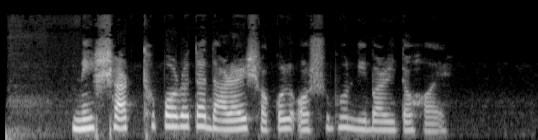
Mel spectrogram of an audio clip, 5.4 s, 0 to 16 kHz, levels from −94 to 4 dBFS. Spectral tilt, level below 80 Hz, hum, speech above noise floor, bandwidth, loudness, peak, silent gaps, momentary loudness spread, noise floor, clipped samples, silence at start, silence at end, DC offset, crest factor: -6.5 dB/octave; -50 dBFS; none; 49 dB; 10.5 kHz; -17 LUFS; 0 dBFS; none; 12 LU; -66 dBFS; under 0.1%; 0.05 s; 0.95 s; under 0.1%; 18 dB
